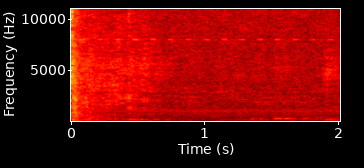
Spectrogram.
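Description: Quiet room tone with a faint steady electrical hum, after a short click at the very start.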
